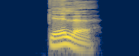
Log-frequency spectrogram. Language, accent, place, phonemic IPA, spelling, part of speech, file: German, Germany, Berlin, /ˈɡɛlə/, gelle, verb / particle, De-gelle.ogg
- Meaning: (verb) inflection of gellen: 1. first-person singular present 2. first/third-person singular subjunctive I 3. singular imperative; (particle) alternative form of gell (“isn't it?”)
